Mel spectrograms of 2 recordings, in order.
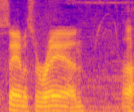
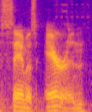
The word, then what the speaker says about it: Samus Aran: We're kicking it with Samus Aran, Or, as Metroid Other M would have you believe, Samus Aran.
